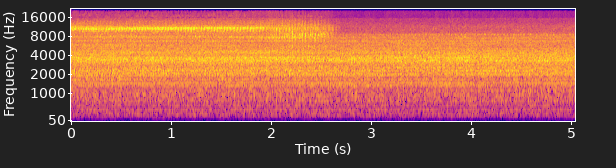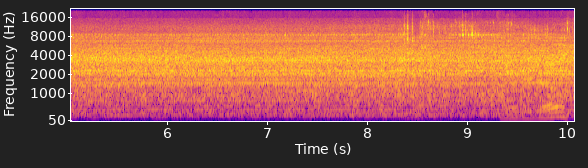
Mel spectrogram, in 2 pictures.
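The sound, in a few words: drilling through a Case steam engine governor spool valve stem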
